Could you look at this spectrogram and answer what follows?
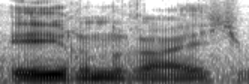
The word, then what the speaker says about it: Ehrenreich: Is it actually a similar crowd as I would pronounce her name Barbara Ehrenreich, which is the German.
